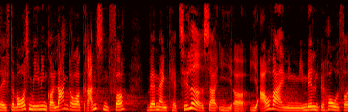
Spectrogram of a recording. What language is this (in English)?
Danish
